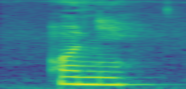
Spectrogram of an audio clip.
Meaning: 1. they (third person personal masculine animate plural) 2. nominative animate masculine plural of onen
- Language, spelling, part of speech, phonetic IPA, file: Czech, oni, pronoun, [ˈoɲɪ], Cs-oni.ogg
